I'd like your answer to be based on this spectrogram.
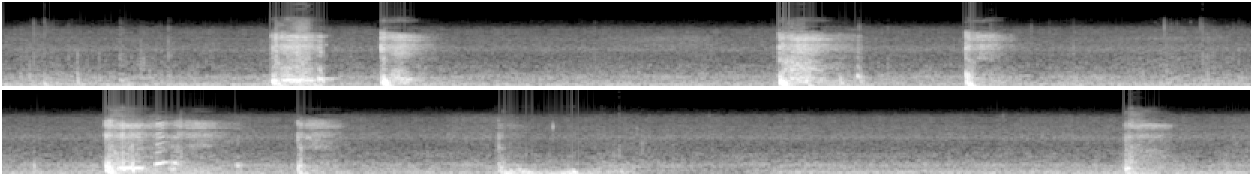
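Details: Morning cough, deliberately suppressed and muffled: about six partly held-back coughs with thick, congested quality; congested cough.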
